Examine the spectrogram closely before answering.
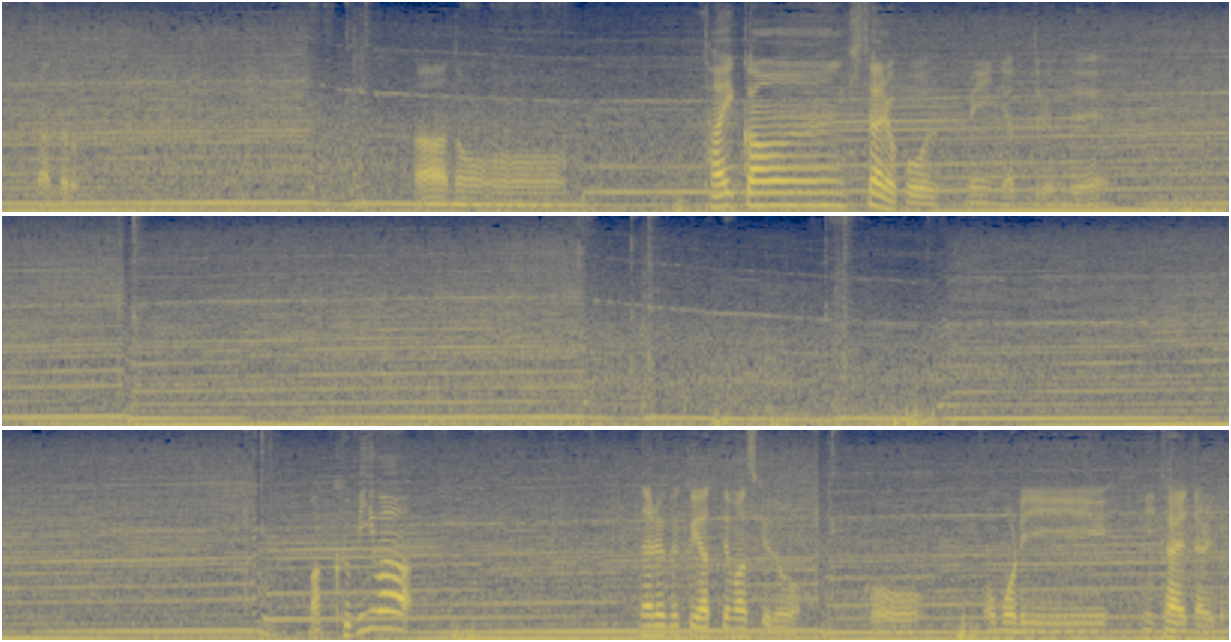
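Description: A racing car engine drones steadily and shifts up and down through the gears.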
